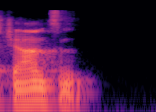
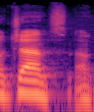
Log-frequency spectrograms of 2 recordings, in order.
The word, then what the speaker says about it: Jansen: It said, for TV and commercial purposes, the J is pronounced. So yeah, it's Jansen. – Oh, Jansen. Okay, cool.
